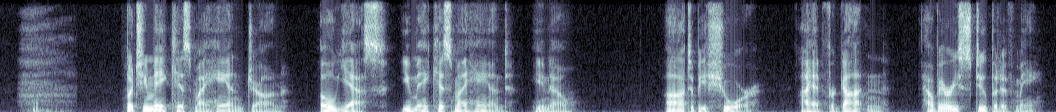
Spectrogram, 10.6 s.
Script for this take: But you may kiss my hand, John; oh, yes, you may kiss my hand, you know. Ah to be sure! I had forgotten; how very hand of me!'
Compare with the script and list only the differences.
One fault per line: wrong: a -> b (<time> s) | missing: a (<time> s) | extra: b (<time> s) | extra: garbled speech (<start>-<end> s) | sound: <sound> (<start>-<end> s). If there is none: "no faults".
sound: breath (0.2-0.8 s)
wrong: hand -> stupid (9.6 s)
